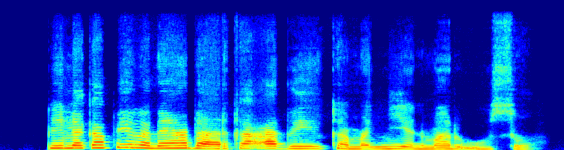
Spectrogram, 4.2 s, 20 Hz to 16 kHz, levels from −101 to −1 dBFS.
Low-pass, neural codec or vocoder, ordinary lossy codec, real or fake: 14.4 kHz; codec, 44.1 kHz, 2.6 kbps, DAC; none; fake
